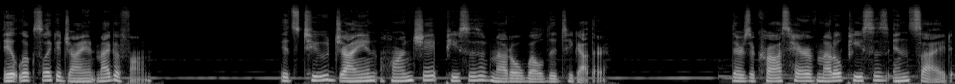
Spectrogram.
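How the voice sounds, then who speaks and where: A narrator reading a scripted documentary piece in a measured, explanatory way. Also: mid-range voice, a little mellow. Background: ambient chill-out music.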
